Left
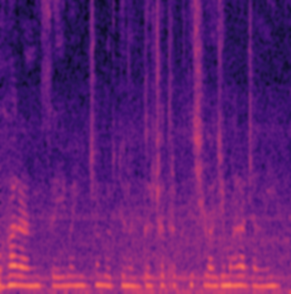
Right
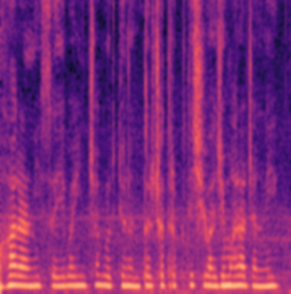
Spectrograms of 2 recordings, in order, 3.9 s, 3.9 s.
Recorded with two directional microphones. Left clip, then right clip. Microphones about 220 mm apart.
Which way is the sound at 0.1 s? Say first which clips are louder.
Right 13 dB; 40° right (ahead or behind).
